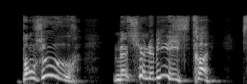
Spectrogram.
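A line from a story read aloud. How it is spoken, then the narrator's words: Exclaimed. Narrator (French): s'écria Percy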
